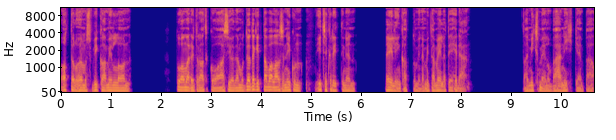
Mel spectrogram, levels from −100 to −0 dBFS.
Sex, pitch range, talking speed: male, 90-105 Hz, 130 wpm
